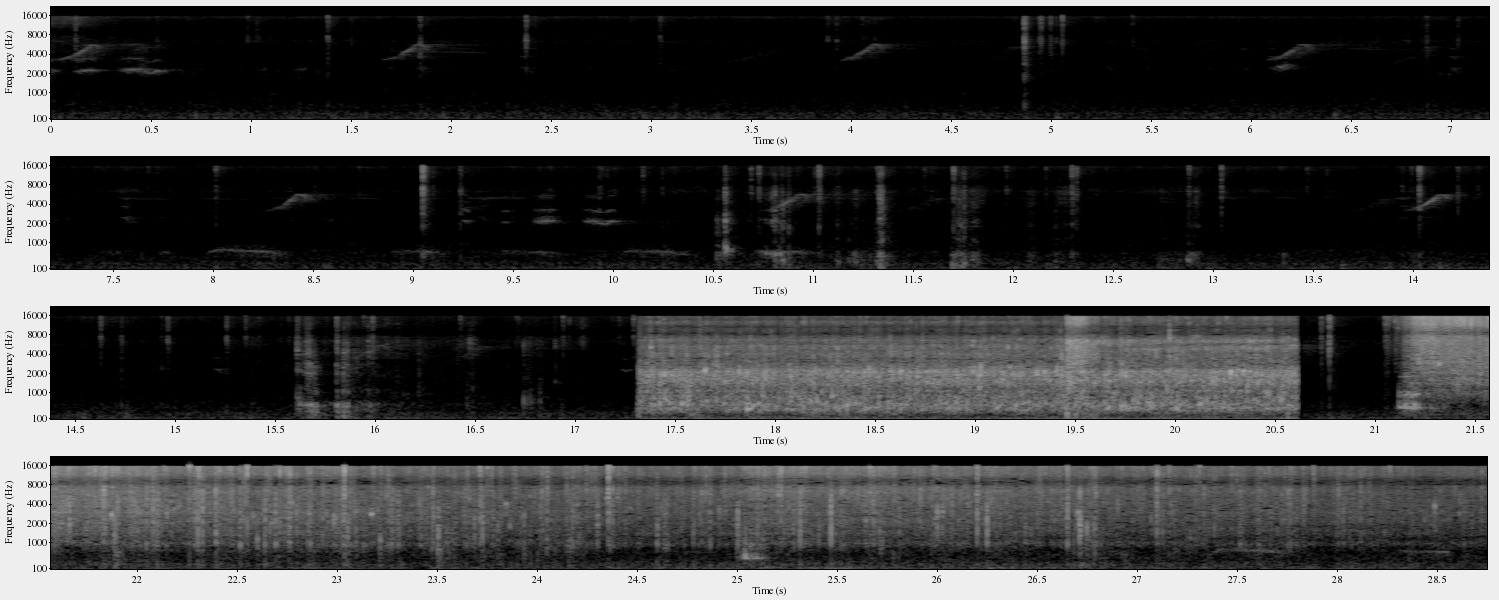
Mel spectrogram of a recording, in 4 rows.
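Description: Quiet with a few faint clicks for most of the first half. Then, about 17 seconds in, a loud sizzle starts suddenly as food is put into hot oil in a frying pan over a wood fire; it breaks off for a moment and then goes on frying steadily.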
